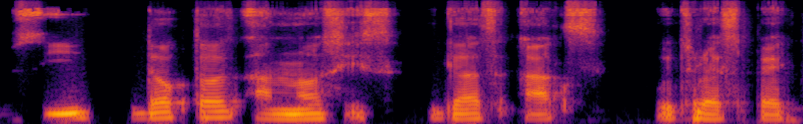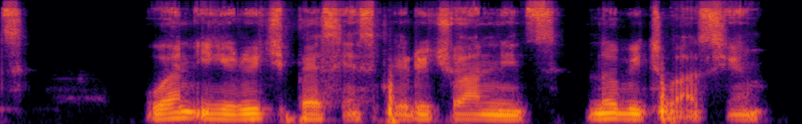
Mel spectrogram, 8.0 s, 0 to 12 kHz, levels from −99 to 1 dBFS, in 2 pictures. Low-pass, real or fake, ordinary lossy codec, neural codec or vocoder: 9.9 kHz; real; Opus, 16 kbps; none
